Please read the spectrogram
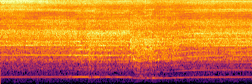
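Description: Countertop blender running, puréeing boiled cauliflower with cream; a steady whirring motor whose pitch drops slightly a little past halfway.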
